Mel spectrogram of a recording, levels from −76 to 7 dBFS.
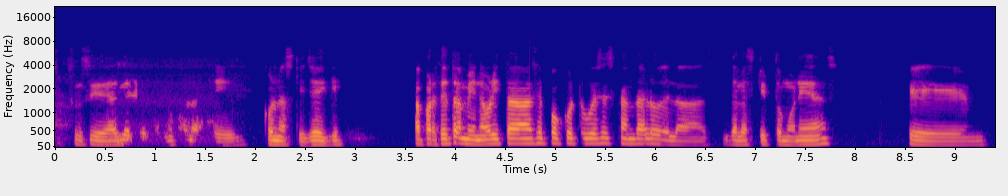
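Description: A short speech recording with a steady case of channels drifting apart: the two sides sound like slightly mismatched clocks, off by around 100 ppm, with the inter-channel delay creeping to under a millisecond by the end. Summed to mono, this gives a slow flanging, seen on a spectrogram as comb notches gliding gradually through the spectrum. The other side's voice leaking through appears as scraps at 0.0 to 0.17 s, 0.64 to 0.85 s, 1.06 to 1.57 s, 1.75 to 1.91 s and 2.96 to 3.11 s, ranging from about 15 dB to about 40 dB below the speech. This is likely loudspeaker playback that the echo canceller failed to remove, and it shows as weak harmonic traces underneath the main voice. Speech suppressed in double talk pulls the talker down by up to about 20 dB in pieces between 0.68 and 1.64 s, overlapping the leakage, and dips briefly by about 10 dB at 5.24 to 5.29 s. The waveform envelope sags there. 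Dropped samples produce one sharp click at 4.74 s, likely just a couple of samples missing, visible as a single thin vertical line on the spectrogram and a tiny step in the waveform.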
